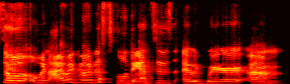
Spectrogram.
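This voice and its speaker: A woman in her forties chats casually as co-host. Her voice is high and bright. She tells self-deprecating stories and giggles through them. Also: measured pace, low-quality recording. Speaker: podcast co-host. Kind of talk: casual chat.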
